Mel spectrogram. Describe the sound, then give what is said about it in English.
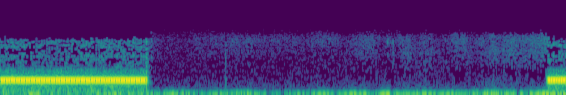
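A phone line rings out on the caller's end: a steady electronic ringback tone sounds, falls silent for several seconds, then starts again, with nobody picking up. “Maybe she cheats a lot of people and then just doesn't answer her phone.”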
